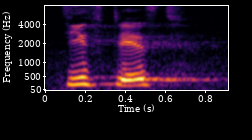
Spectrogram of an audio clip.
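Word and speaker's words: Schiff: What here, this indicate S is silent, Chief's test.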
